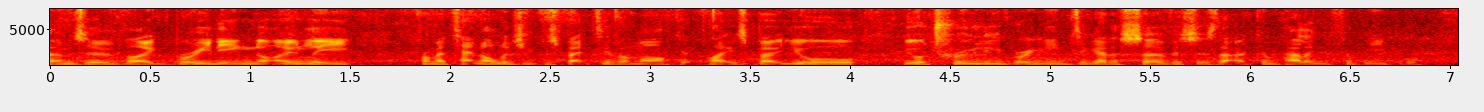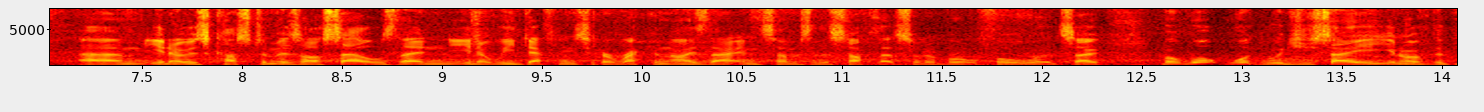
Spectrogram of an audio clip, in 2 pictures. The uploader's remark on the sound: Live from Xerocon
